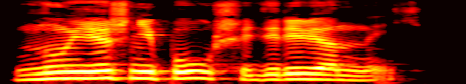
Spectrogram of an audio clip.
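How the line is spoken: Amused snort. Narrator (Russian): хмыкнул Кир

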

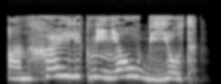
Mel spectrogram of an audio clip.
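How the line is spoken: Howled. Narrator (Russian): взвыла я

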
